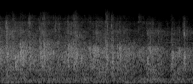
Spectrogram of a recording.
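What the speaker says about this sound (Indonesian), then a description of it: "Pak Nusron, tepuk tangan untuk beliau." Brief, fairly quiet burst of audience clapping for Minister Pak Nusron at an official land-boundary marking ceremony in Central Java, a steady patter of many hands with no voices.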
